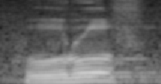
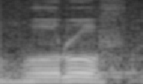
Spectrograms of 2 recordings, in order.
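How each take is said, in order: No difference in how they are said.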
